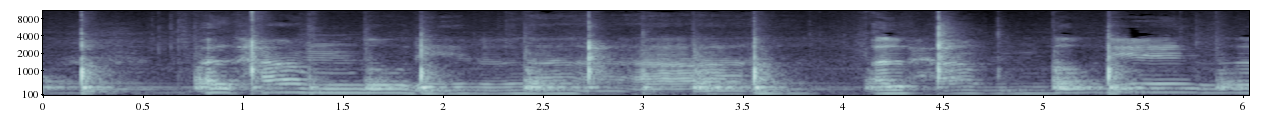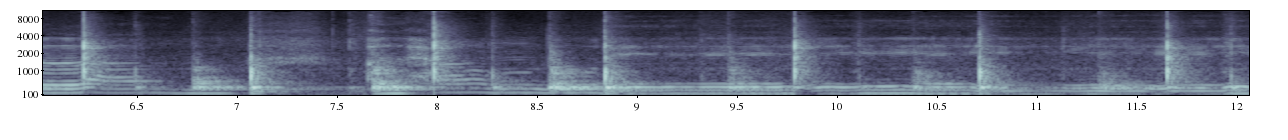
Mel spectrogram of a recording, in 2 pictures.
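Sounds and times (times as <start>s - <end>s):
hand drum slaps and taps: 0.0s - 12.0s.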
